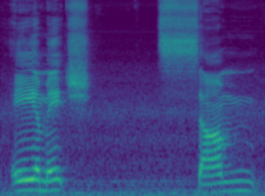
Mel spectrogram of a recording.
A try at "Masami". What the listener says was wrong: Masami. I think the A is silent. Masami.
